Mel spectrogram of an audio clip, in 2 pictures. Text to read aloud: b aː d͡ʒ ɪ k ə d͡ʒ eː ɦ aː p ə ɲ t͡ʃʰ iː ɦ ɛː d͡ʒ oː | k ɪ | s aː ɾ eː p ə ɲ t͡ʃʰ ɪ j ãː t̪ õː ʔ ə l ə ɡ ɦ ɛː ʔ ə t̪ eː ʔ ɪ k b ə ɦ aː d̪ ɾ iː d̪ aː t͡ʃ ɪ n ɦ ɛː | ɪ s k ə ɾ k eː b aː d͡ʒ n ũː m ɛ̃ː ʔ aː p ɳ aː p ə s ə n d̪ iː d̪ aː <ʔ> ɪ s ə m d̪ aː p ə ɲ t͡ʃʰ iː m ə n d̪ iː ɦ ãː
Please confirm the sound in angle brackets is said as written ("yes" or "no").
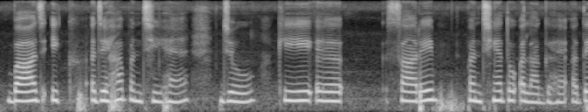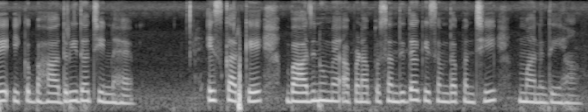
no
